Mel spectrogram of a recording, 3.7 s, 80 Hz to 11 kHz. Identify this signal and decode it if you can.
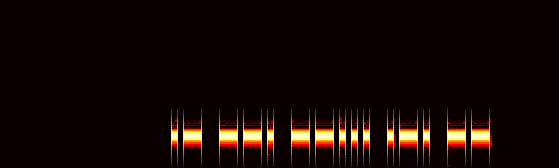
Morse code, heard as a keyed tone, about 30 wpm, 700 Hz. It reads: AG7RM
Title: USA Call Signs - 5 Characters - Repeated 3x - 30wpm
